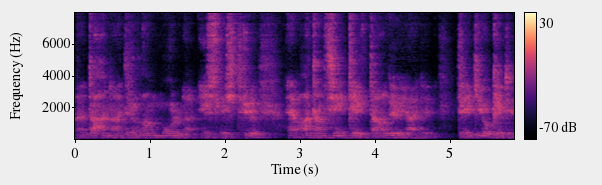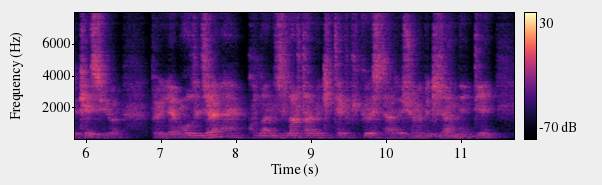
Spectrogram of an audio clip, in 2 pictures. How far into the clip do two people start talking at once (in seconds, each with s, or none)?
none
